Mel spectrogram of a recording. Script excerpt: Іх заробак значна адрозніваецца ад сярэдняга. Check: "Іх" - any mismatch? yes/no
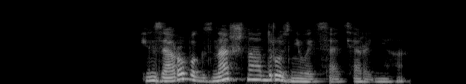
no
